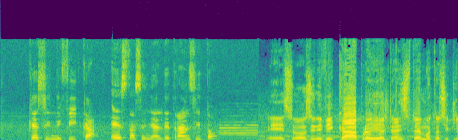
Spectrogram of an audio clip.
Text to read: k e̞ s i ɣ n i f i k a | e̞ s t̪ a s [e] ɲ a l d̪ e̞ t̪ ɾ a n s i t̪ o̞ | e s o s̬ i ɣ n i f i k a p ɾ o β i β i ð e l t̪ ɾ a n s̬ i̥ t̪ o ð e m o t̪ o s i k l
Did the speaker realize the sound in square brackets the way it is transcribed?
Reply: yes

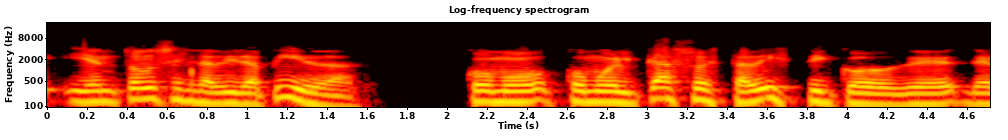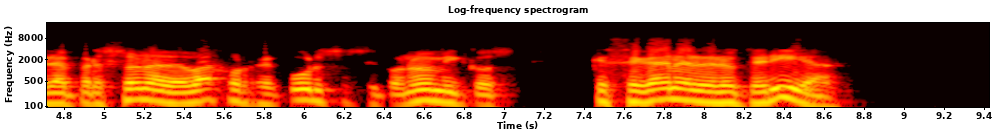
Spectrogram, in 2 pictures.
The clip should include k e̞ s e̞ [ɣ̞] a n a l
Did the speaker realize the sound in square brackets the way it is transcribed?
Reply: yes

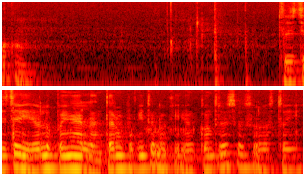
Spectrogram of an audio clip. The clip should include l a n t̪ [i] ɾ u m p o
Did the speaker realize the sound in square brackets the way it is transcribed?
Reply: no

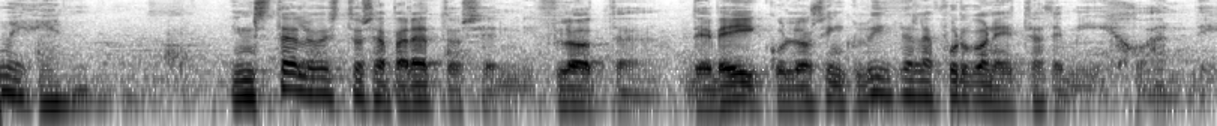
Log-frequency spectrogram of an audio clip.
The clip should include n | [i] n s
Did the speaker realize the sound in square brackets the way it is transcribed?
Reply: yes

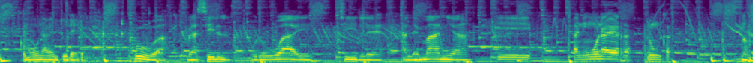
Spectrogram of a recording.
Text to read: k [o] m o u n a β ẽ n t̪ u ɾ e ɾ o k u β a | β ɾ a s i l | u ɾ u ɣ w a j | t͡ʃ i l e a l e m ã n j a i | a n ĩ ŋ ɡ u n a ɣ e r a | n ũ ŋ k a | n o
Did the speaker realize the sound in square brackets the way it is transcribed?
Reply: yes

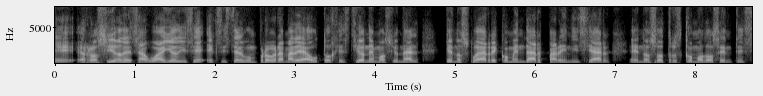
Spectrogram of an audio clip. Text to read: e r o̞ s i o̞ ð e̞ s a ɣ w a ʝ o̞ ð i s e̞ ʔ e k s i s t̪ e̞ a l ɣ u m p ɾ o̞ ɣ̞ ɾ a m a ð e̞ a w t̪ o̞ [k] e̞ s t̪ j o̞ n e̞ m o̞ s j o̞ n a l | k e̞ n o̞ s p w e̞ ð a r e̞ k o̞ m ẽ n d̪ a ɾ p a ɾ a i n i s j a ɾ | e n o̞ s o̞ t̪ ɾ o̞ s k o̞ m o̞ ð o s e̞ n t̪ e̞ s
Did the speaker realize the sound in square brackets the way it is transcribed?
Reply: no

